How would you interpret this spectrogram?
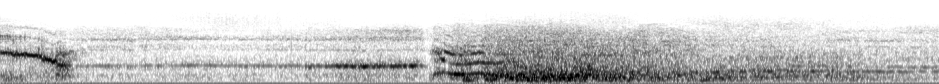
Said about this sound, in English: That ugly black shape, it smashed Butler's car to bits as though it were an eggshell.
